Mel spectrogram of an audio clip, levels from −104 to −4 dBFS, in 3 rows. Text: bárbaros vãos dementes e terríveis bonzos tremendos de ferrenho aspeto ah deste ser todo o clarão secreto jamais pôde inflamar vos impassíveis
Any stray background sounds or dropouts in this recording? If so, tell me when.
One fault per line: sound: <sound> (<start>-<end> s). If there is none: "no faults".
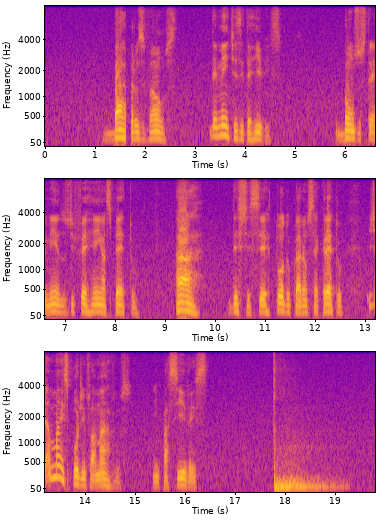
sound: dropout (1.6-1.7 s)
sound: thud (17.8-19.3 s)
